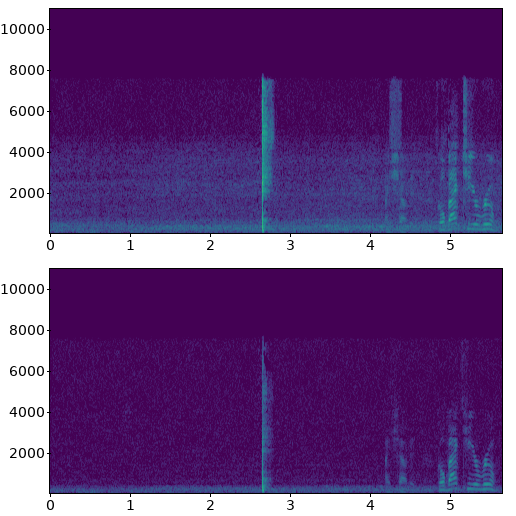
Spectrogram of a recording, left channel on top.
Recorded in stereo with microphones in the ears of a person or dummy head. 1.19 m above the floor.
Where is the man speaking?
85° left.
